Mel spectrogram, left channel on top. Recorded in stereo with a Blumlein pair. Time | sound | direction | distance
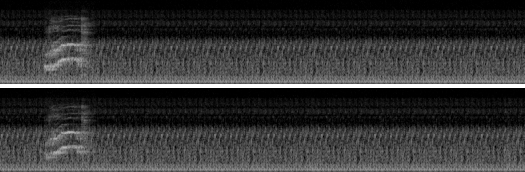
0.4 | a cat meowing | 15° left | 1.8 m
